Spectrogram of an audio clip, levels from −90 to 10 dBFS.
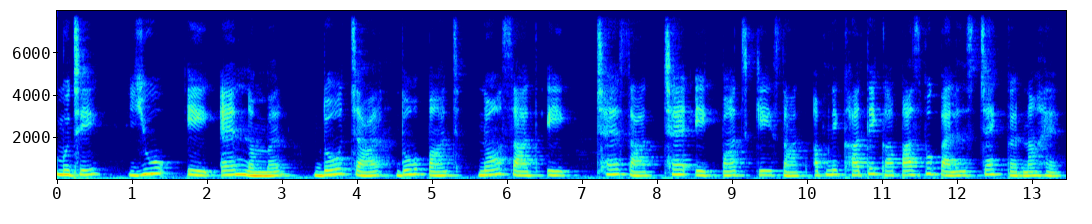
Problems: none marked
